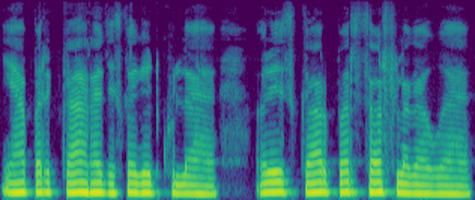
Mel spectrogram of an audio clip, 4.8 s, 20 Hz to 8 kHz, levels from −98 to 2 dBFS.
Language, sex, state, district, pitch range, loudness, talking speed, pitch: Hindi, male, Jharkhand, Palamu, 130-145 Hz, -13 LUFS, 215 wpm, 140 Hz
